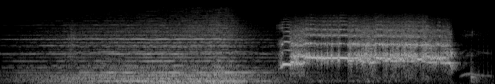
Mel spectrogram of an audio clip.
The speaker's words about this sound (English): That tarantula scream.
